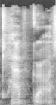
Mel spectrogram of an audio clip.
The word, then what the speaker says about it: Capgras: Okay, so moving into the psychology topic, it's a disorder called Capgras syndrome, which is spelled Cap and then G-R-A-S. So it's like Mardi Gras, but it's Cap Gras.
